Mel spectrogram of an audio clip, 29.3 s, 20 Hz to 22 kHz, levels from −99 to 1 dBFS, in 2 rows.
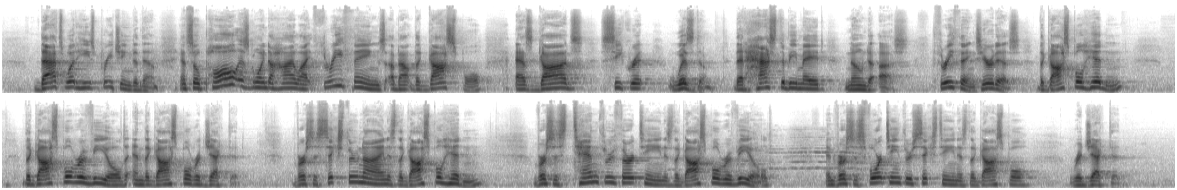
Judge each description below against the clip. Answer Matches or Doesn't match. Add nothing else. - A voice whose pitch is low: Doesn't match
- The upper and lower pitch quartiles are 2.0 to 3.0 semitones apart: Doesn't match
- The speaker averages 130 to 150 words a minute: Matches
